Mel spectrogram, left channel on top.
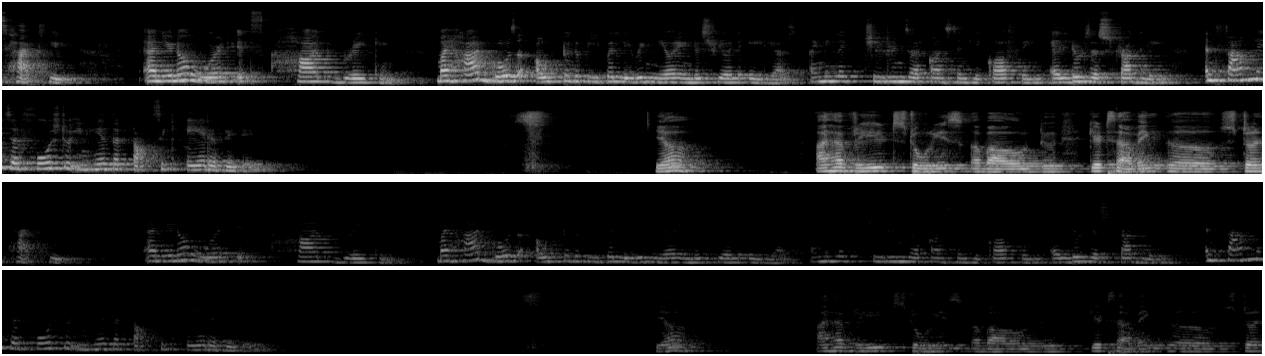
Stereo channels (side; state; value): right; quieter; 18.8 dB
